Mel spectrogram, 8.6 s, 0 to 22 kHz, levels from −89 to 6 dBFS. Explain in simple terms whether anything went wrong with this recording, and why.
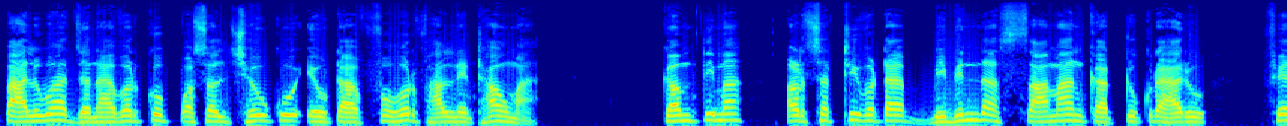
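Something did go wrong: a buzz runs under the speech from start to finish. That's a filter restarted on every block. It forgets where it was and kicks off each short chunk from silence, leaving a tiny tick at about 172 Hz, which fits 256-sample blocks. The ticks get louder when the speech does.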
